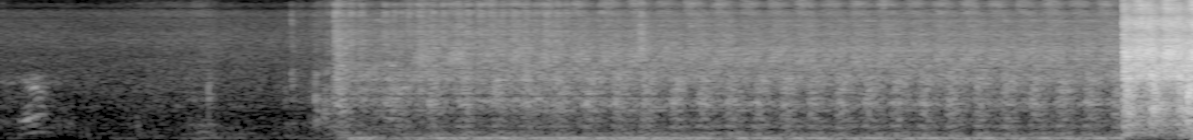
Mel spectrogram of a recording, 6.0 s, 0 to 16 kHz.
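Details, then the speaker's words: Cummins diesel motorhome with 39k miles, leaking hard fuel feed line bypassed with rubber line and tank pressurized: a steady starter churn cranks on without catching. Air is drawn into the leaking feed, and two new leaks were found afterward. "So probably what we'll do next is when we try to start it, we'll pressurize the tank again to help push fuel up to the injector pump so we're not pulling all the air that's in it."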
